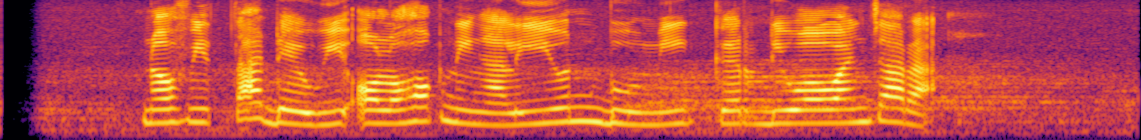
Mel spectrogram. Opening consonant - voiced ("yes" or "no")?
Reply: yes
